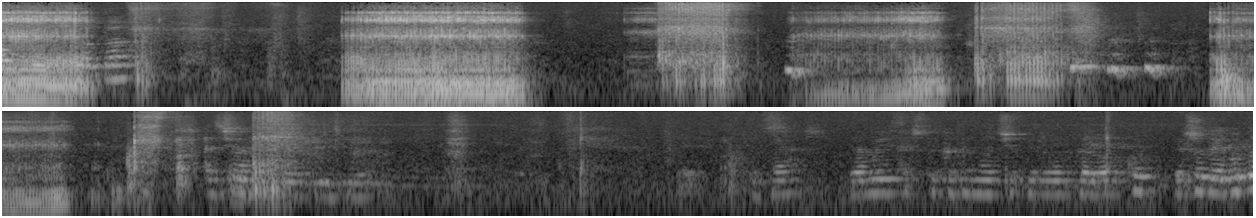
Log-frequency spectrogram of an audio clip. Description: Very funny snoring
